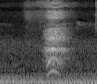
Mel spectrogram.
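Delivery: breathy rising gasp of delight; excited gasp. Acted. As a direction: suck in air in wonder. Excited gasps between lines.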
